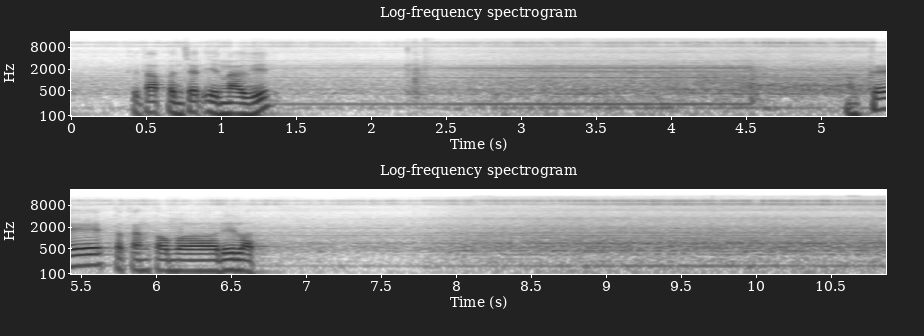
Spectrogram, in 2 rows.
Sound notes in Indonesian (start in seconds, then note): 0.2 suara mesin printer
